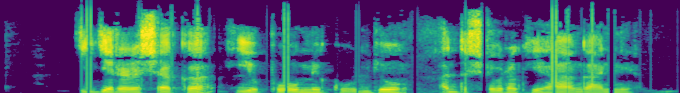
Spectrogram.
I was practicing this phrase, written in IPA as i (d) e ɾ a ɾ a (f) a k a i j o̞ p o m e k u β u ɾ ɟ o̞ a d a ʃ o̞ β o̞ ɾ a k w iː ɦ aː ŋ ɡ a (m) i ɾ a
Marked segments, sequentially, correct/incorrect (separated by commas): incorrect, incorrect, incorrect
